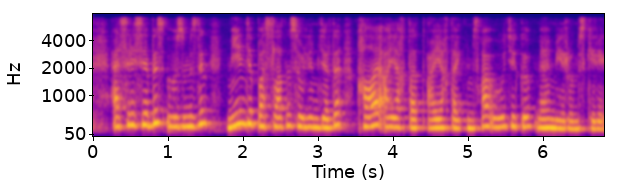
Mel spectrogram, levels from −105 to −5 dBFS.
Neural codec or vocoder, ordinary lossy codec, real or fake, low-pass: none; none; real; 7.2 kHz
